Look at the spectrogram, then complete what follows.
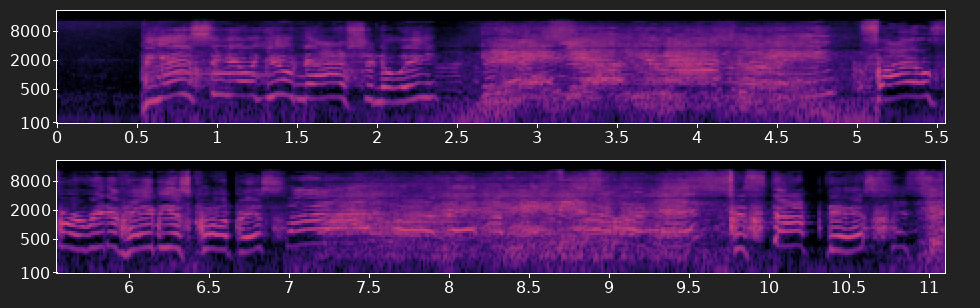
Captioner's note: echoed by the People’s Mic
